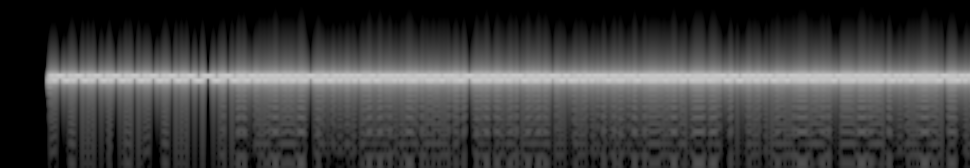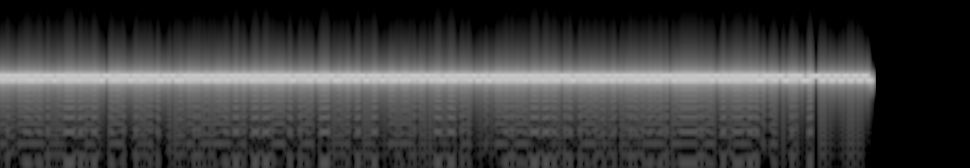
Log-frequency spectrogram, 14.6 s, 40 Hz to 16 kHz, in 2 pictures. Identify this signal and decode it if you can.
NAVTEX (SITOR-B), 100 baud, 170 Hz shift, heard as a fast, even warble, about 1000 Hz centre. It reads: BX WTUX62 5BKTFB 14KUA U4V EOO6 1ZGPJA7 2QIR KAUQYBK 1PIB 50KRPI5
